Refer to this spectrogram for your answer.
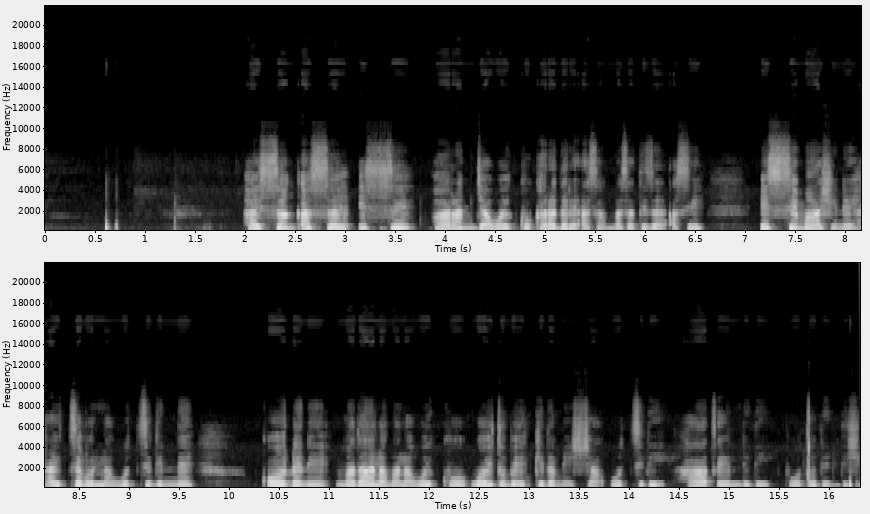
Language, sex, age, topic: Gamo, female, 25-35, government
